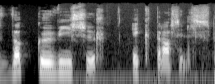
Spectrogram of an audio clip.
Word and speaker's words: Vögguvísur Yggdrasils: The band's name is pronounced Skalmöld, the song is Niðavellir, and the album is Vögguvísur Yggdrasils.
